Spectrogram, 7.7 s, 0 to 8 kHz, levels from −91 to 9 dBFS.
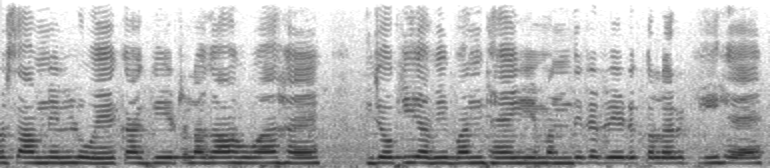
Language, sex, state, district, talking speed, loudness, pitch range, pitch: Hindi, female, Uttar Pradesh, Shamli, 140 wpm, -12 LUFS, 255-265 Hz, 260 Hz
